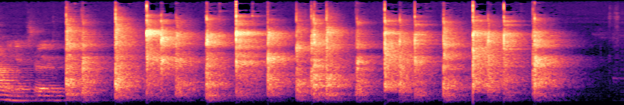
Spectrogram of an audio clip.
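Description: Metal taps on tap shoes striking a tiled floor in a quick rhythmic run of drops and shuffle ball changes. The sharp strikes, each with a short ringing decay, come at about three a second from about a second in and stop just after seven seconds.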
